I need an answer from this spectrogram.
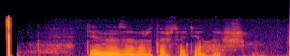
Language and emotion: Russian, neutral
